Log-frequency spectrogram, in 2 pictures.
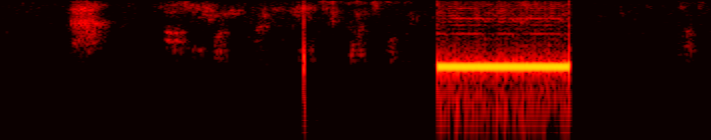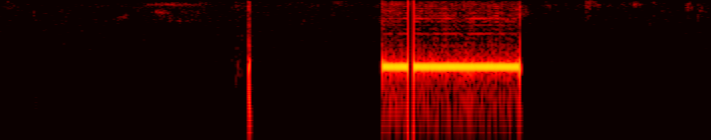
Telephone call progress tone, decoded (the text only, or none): ringback tone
